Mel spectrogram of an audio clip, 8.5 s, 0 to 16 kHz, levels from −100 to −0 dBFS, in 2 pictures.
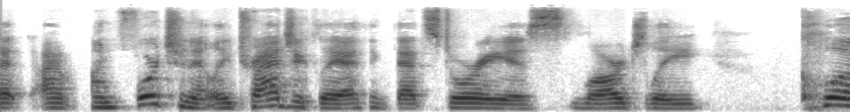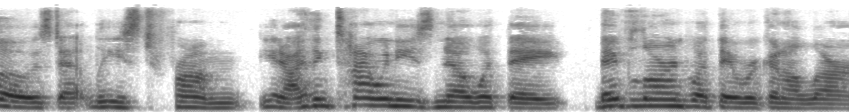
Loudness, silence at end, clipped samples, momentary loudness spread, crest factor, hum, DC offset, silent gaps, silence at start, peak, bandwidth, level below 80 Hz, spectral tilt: -25 LUFS; 0 s; under 0.1%; 7 LU; 14 dB; none; under 0.1%; none; 0 s; -12 dBFS; 12.5 kHz; -70 dBFS; -4.5 dB/octave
